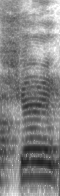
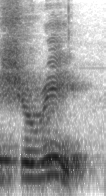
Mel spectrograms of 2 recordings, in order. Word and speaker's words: Sheree: wife Sherry the same way I call Sherry. I don't say Cherie. Cherie came after, and she agreed to it, so that's her business. When I started teaching, people would see my name spelled like that, and they would just call me Cherie. So that's how I became known as Cherie with my professional. But my family called me Sherry.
